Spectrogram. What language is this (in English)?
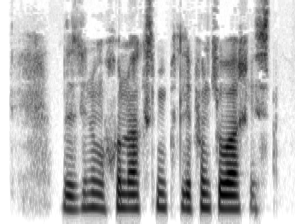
Pashto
